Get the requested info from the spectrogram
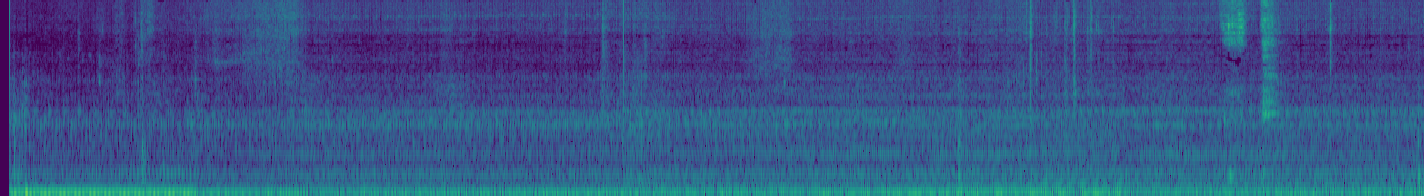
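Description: Car engine and road noise heard from inside the cabin while driving: a steady low rumble, louder for about the first two seconds, then settling to an even level.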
